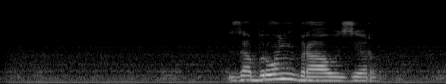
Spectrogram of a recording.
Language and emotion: Russian, neutral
